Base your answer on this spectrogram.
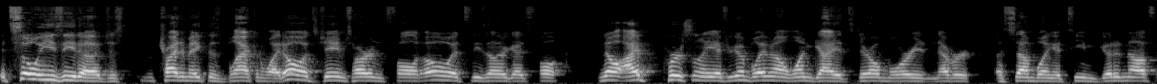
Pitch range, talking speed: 135-170 Hz, 230 wpm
